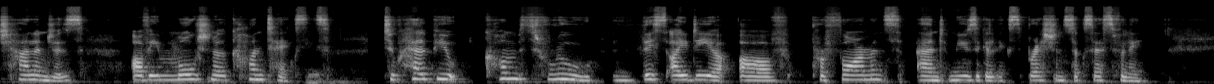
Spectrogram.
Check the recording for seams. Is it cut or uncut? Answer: cut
